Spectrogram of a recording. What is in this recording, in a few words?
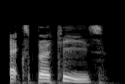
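"expertise", British; Space, the planets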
